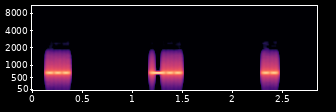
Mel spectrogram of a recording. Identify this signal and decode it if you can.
Morse code, heard as a keyed tone, about 30 wpm, spaced as for 9 wpm, 700 Hz. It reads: SDI
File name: 081 Lesson 14e - Number 2 - Three Characters 30wpm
